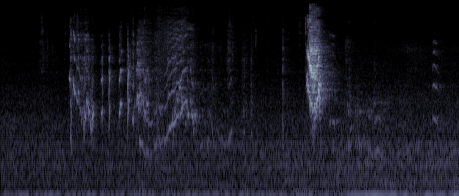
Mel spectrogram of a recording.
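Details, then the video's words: Budgerigar chirps: a run of sliding, warbling notes falling then rising, followed by one loud sharp squawk, then near quiet with low hum. "Budgies parrot chirping sound"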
